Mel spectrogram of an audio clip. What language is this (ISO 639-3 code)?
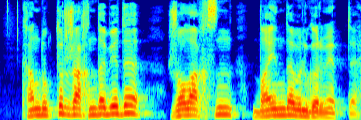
kaz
